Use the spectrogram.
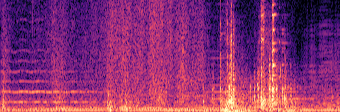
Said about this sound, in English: Seeing she was cornered, Psyche slipped inside her chamber and into bed. A moment later, the door flew open and the king stormed in.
